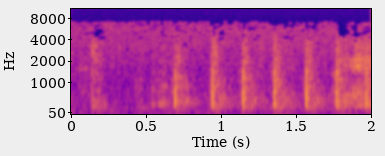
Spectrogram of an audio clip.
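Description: Knocking on the door of an office wagon: a quick, even series of about eight sharp raps, with a fainter first knock.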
